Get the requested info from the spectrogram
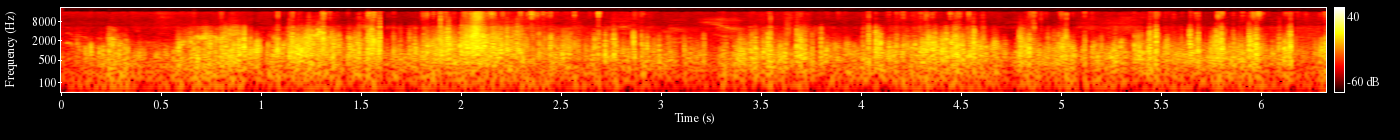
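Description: Wind buffeting the microphone: a loud, irregular gusting rumble with no let-up.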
